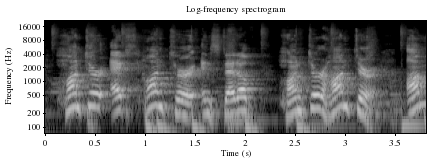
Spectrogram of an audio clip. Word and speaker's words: Hunter x Hunter: It's like when people say Hunter x Hunter instead of Hunter Hunter. I'm not writing in those comment sections, hey guys, it's Hunter Hunter. The X is silent.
